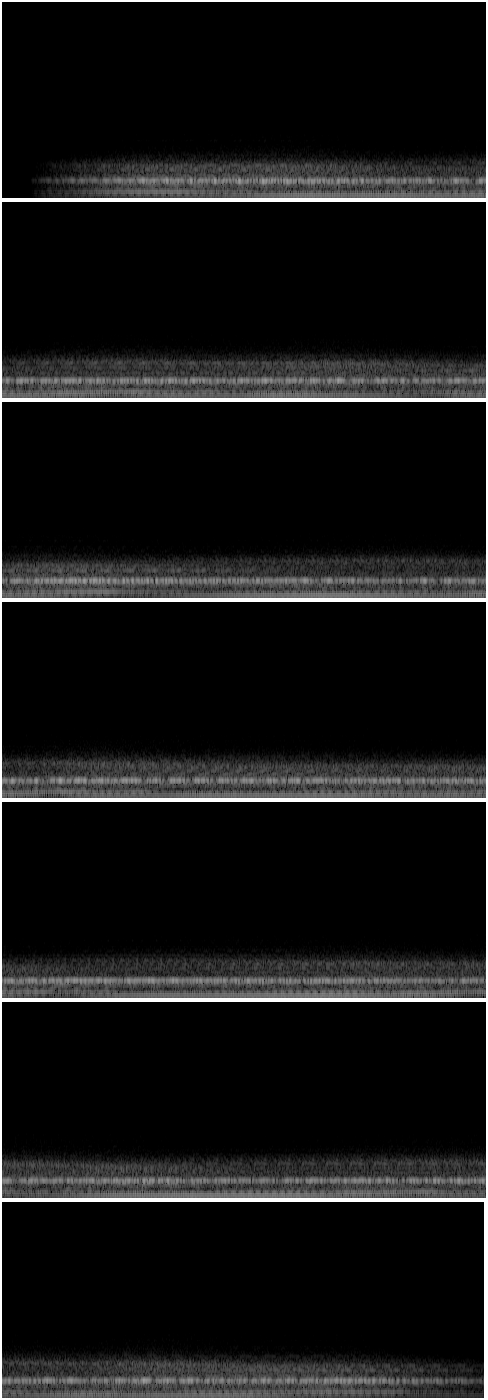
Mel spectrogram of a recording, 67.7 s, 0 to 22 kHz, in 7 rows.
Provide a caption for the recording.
cine background7
made with vst instruments
hollywood, space, thrill, ambient, movie, sci-fi, mood, drone, cinematic, background-sound, thiller, deep, music, suspense, pad, dark, atmosphere, trailer, background, spooky, soundscape, ambience, horror, film, drama, scary, dramatic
